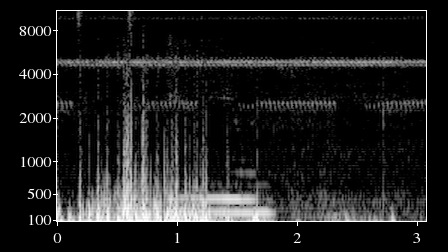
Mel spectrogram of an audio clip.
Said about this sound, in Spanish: es un pájaro que solo canta de noche. Muy al fondo se escuchan algunos grillos que ya empiezan a estridular.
